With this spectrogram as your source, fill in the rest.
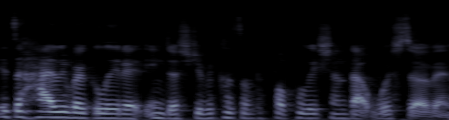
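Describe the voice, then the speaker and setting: The recording is very clean, with a silent background. A woman with a Nigerian accent speaks at a fairly low pitch with fairly even intonation. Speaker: health tech founder and CEO. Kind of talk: interview.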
